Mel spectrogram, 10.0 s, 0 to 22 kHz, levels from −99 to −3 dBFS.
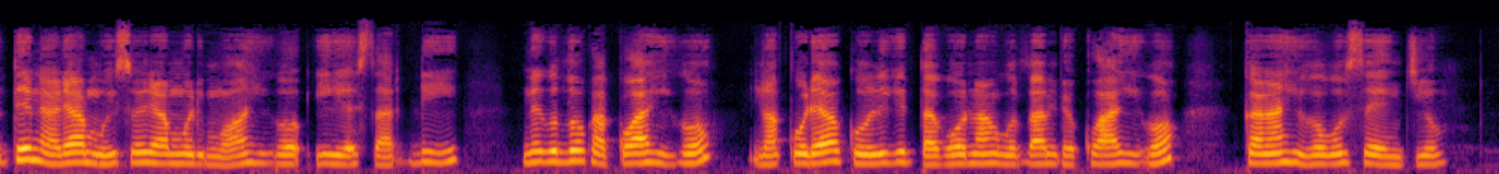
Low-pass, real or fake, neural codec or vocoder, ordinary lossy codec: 14.4 kHz; fake; codec, 32 kHz, 1.9 kbps, SNAC; MP3, 64 kbps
